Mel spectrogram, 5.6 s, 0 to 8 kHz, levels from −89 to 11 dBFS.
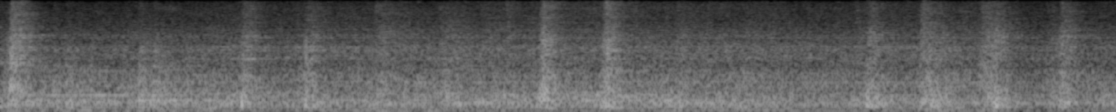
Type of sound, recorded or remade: recorded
